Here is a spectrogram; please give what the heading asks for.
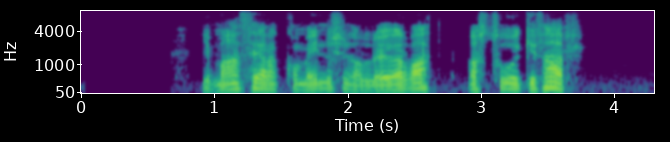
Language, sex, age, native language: Icelandic, male, 50-59, Icelandic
